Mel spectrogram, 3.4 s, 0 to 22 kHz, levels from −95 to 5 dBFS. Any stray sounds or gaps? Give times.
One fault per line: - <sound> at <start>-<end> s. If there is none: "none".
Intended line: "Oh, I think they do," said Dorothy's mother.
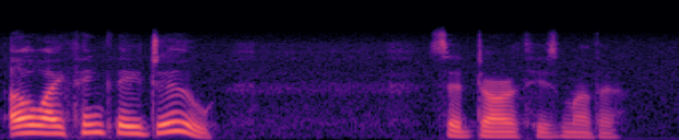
none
